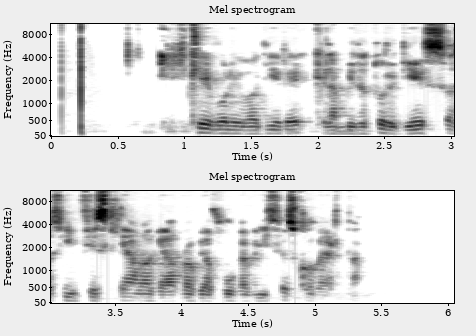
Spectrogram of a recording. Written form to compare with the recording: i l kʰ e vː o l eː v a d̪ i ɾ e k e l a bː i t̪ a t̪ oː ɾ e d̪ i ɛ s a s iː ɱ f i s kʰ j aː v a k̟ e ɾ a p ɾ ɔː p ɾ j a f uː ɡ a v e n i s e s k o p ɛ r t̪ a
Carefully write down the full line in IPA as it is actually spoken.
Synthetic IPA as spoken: i l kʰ e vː o l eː v a d̪ iː ɾ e k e l a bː i t̪ a t̪ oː ɾ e d̪ i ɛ sː a s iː ɱ f i s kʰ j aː v a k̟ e l a p ɾ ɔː p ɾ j a f uː ɡ a v e n i sː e s k o p ɛ r t̪ a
